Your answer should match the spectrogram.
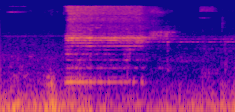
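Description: A vehicle horn honks once, for just under a second, starting about a second in. Under it runs the car's own low engine and road rumble, heard from inside the cabin.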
